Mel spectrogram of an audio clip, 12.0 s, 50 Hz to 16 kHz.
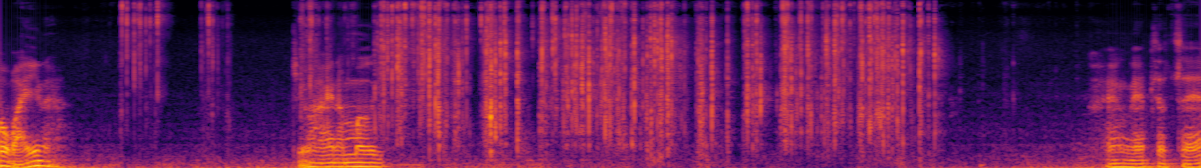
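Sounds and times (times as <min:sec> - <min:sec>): wrapping crinkling: 0:01.2 - 0:02.4, 0:03.0 - 0:09.6.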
